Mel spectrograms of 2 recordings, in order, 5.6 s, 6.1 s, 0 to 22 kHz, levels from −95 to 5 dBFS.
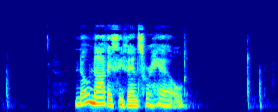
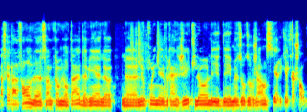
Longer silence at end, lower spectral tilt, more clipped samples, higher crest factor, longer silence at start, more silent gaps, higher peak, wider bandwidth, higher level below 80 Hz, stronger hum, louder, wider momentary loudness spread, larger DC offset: first, 0.6 s vs 0 s; about the same, -4.5 dB/octave vs -5 dB/octave; neither; first, 20 dB vs 12 dB; first, 1.5 s vs 0 s; first, 4.29-4.45 s, 4.53-4.57 s, 4.74-4.78 s, 4.87-4.91 s vs none; second, -10 dBFS vs -2 dBFS; second, 10 kHz vs 11.5 kHz; second, -78 dBFS vs -48 dBFS; neither; second, -27 LUFS vs -14 LUFS; first, 16 LU vs 4 LU; neither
